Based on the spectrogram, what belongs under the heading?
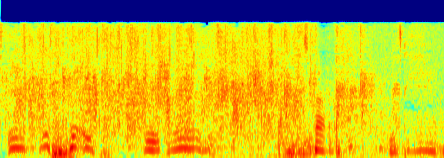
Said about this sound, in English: She's actually here in the audience somewhere. If you give her an applause, please.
